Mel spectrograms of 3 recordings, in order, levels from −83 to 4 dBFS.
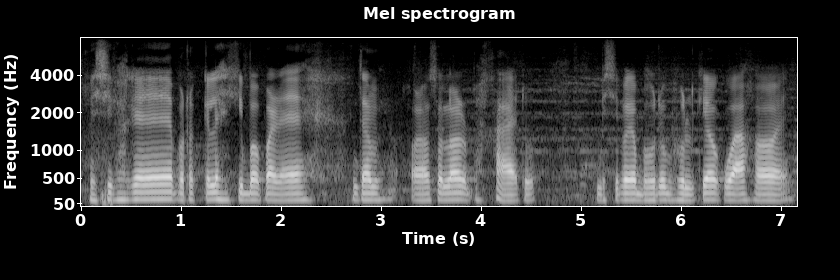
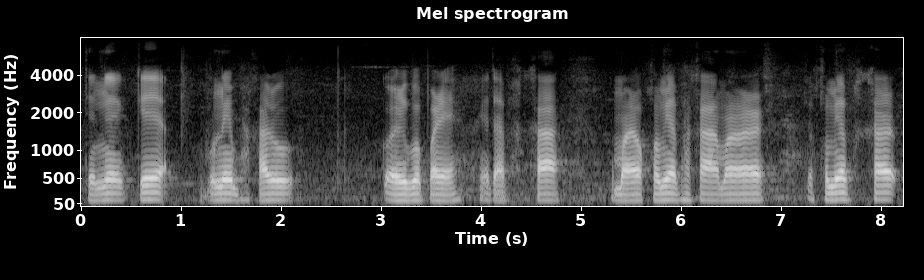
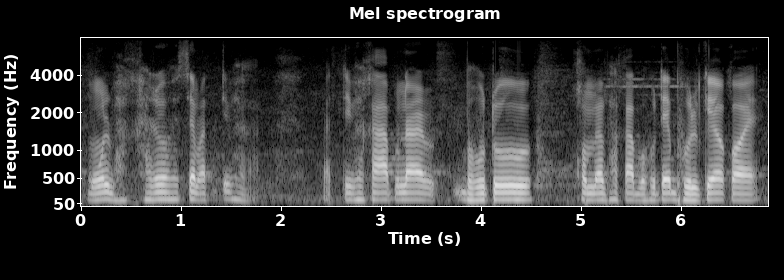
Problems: none marked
